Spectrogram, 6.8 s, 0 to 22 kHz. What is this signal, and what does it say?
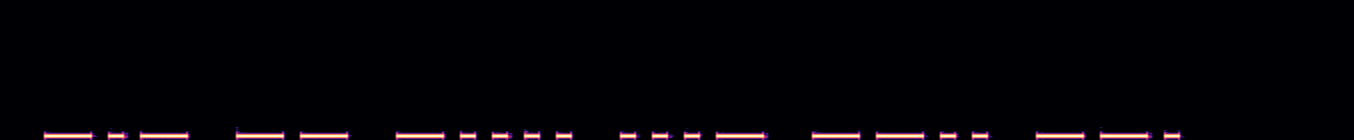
Morse code, heard as a keyed tone, about 15 wpm, 700 Hz. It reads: KM6VZG
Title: USA Callsign DE Callsign 15wpm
